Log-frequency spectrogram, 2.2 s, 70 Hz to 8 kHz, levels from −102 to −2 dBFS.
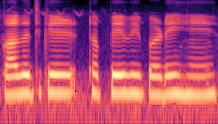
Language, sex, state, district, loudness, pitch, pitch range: Hindi, female, Rajasthan, Barmer, -13 LUFS, 230 Hz, 220-230 Hz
